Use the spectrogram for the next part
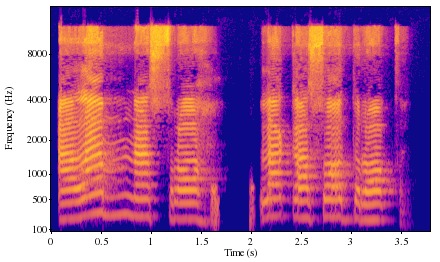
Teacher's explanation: Jadi baca mimnya itu jelas, mati, nunnya juga jelas, enggak ada samar-samar dengan dengung. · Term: Izar Safawi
